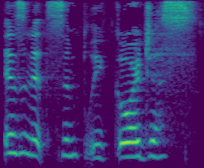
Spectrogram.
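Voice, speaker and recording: A woman's voice: sits high, slow, warm tone. A woman playing an eager, naive young college girl, chirpy and gushing, in old-time radio comedy style. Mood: excited, gushing.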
